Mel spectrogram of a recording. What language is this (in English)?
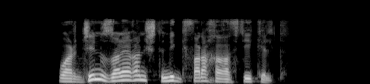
Kabyle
